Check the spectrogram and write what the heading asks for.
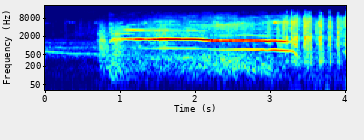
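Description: A woman's long, drawn-out cry of "No!", held for about two and a half seconds and sinking slightly in pitch, over a rushing wind-like noise. A thinner steady whistling tone runs before it.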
